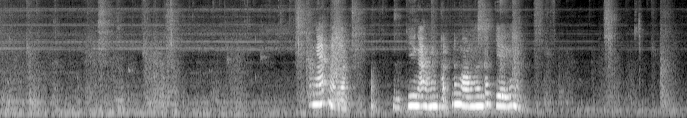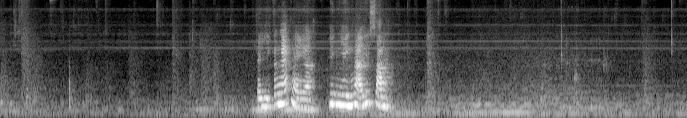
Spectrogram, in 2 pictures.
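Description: A young woman chews food noisily.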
